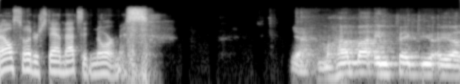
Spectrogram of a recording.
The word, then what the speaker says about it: Mahabharata: Yeah, Mahabharata, in fact, you are right. Bhagavad Gita is a part of Mahabharata, which has got 100,000 verses actually, Mahabharata.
